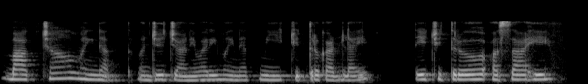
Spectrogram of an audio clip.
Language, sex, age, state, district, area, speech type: Marathi, female, 18-30, Maharashtra, Kolhapur, rural, spontaneous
